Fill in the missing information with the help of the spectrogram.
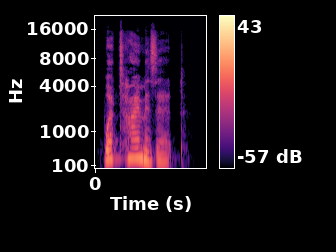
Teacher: Falling intonation at the end.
